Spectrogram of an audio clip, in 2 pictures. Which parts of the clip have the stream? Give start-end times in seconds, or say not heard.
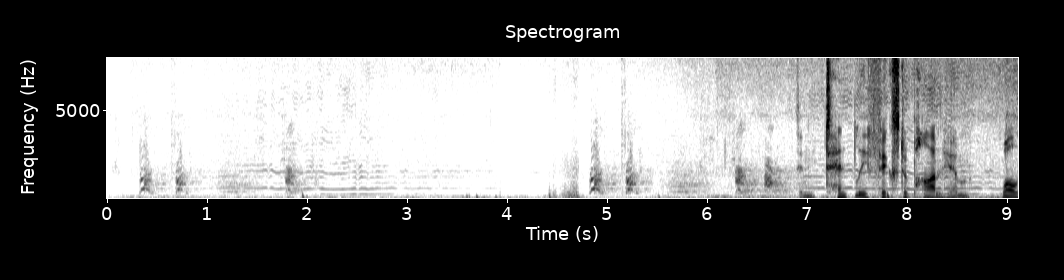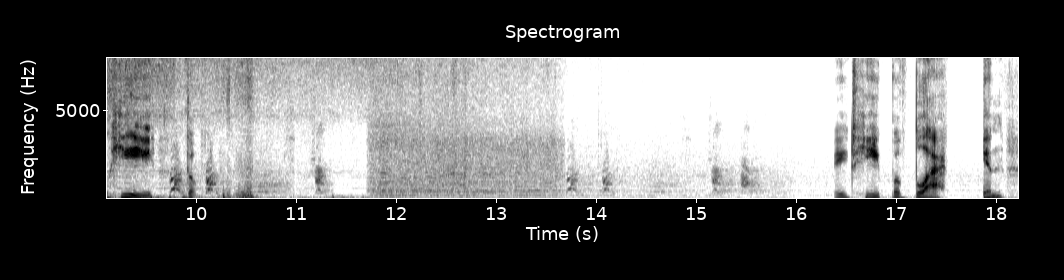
not heard.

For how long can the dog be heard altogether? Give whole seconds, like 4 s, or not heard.
8 s.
